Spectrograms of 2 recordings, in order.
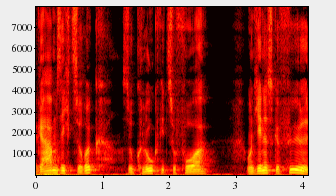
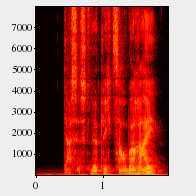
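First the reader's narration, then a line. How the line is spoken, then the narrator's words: Whispered. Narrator (German): flüsterte Oskar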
